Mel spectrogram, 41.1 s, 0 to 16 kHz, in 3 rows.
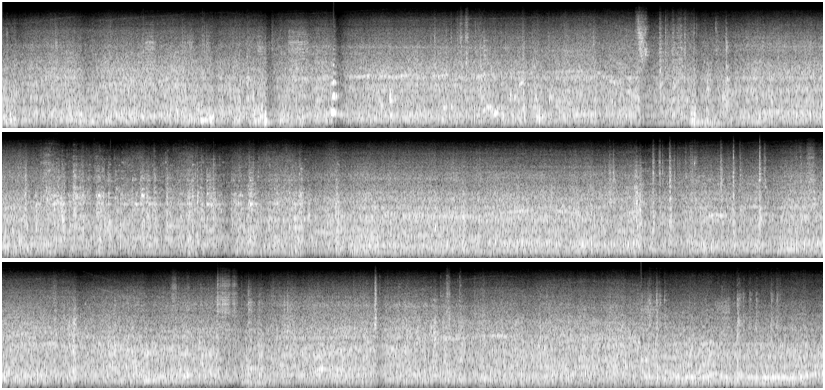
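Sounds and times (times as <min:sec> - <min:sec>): heavy diesel machinery running: 0:00.0 - 0:41.0
clanks and knocks: 0:10.6 - 0:12.8, 0:14.0 - 0:19.5, 0:39.4 - 0:40.4.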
